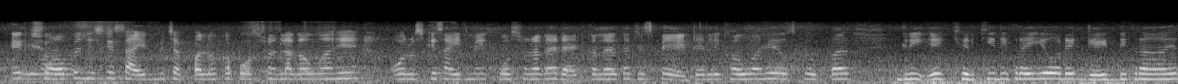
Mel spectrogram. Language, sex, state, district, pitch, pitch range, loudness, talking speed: Hindi, female, Bihar, Jamui, 245 Hz, 240-255 Hz, -18 LUFS, 215 wpm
